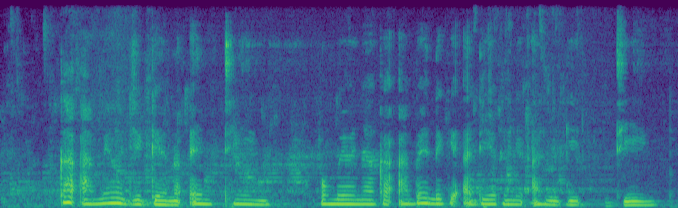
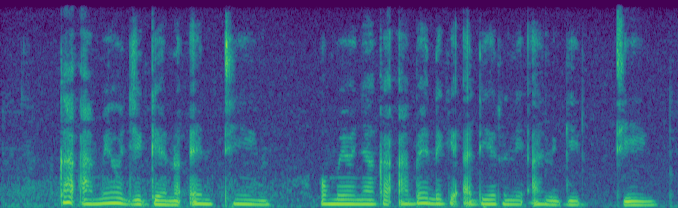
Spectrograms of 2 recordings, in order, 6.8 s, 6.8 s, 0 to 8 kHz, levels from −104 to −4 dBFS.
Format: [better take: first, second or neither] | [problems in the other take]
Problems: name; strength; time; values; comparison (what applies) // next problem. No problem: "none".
second | background sound (Toilet flush); 18 dB below the speech // room echo; dies away in 1.8 s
